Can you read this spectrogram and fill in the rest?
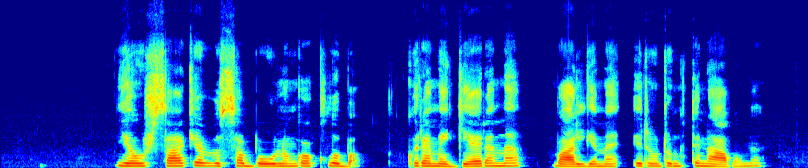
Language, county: Lithuanian, Šiauliai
